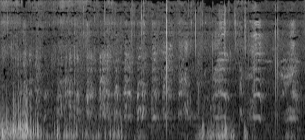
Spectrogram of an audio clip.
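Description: Domestic fowl clucking and calling in short, broken calls. Louder low rumbling bursts come at the start and again about four seconds in.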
